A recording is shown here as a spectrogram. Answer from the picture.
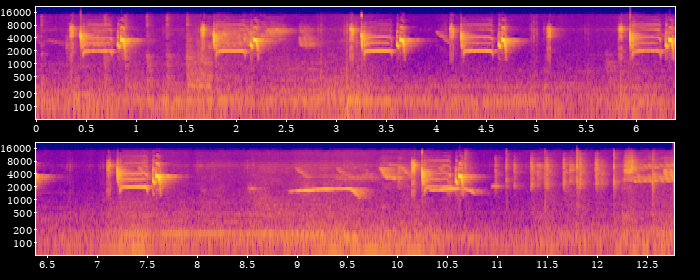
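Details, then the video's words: Fighting prinia on a tutor recording: a long regular series of ringing double chips, roughly one every second, then a lower slurred whistle and more chips amid faint background hum. "masteran prenjak agar cepat gacor"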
